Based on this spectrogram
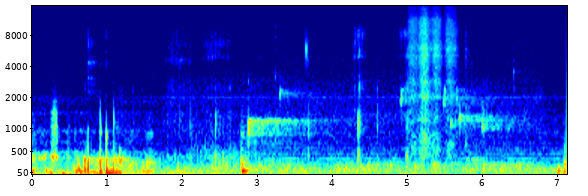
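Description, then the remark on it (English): A female cat held up to the microphone, with a low purring rumble and handling noise throughout, broken by a few short, steady-pitched chirps or mews. No one speaks. “Mic up the cat.”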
